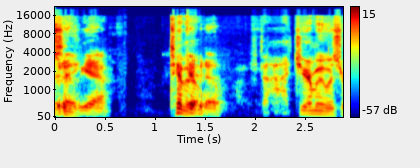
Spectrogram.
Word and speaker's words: Thibodaux: How do you pronounce it? Yeah, Thibodaux.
